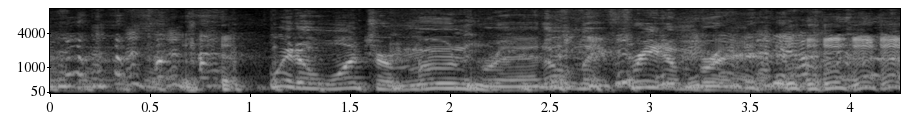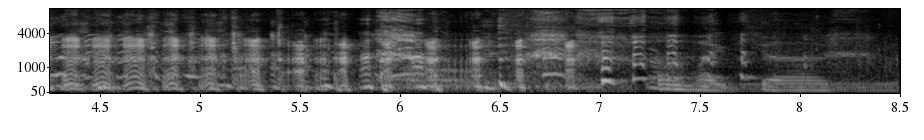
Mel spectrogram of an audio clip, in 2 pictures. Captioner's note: laughter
